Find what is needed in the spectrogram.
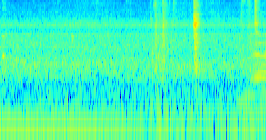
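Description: Inside a moving car: a steady low engine and road rumble as it drives slowly along a street, with a few light clicks in the second half.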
